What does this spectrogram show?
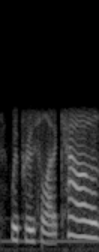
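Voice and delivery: ordinary talk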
